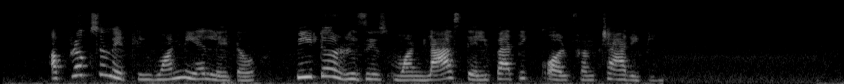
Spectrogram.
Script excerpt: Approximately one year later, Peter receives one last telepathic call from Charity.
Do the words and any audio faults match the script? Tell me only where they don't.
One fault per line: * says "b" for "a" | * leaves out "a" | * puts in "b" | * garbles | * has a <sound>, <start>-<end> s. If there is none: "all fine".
all fine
